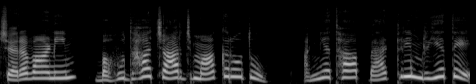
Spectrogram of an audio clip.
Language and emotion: Sanskrit, fearful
